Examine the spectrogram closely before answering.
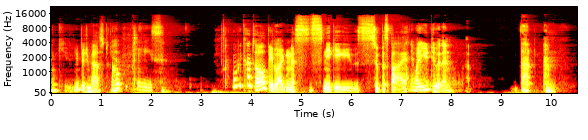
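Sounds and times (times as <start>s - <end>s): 
speech: 0.1s - 2.4s, 3.6s - 8.1s, 9.4s - 10.2s
person clearing throat: 9.3s - 10.3s.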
